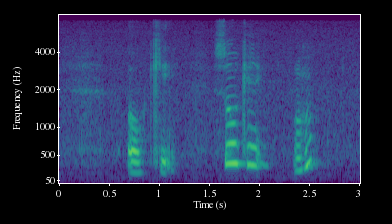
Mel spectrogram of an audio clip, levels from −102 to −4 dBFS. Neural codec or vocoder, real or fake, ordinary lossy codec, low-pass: none; real; none; 7.2 kHz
